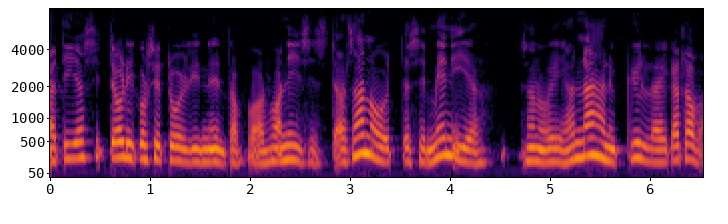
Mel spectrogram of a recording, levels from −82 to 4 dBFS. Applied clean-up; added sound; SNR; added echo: none; none; none; none.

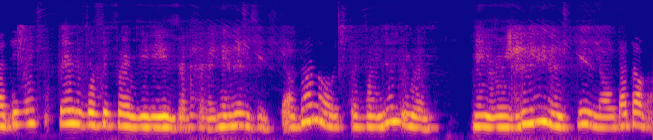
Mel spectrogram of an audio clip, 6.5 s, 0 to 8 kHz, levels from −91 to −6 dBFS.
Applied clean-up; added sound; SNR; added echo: neural mask model DeepFilterNet 3.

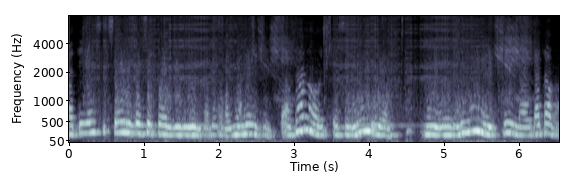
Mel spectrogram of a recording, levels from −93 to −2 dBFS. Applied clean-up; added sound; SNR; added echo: neural separator model SepFormer DNS4.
